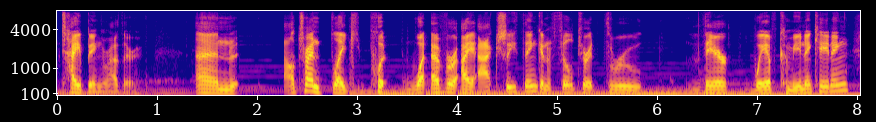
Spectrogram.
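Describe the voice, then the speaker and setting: A man's voice: medium pitch, sharp tone. Rambling young man chatting while drawing. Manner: rambling, many restarts and fillers, laughs often. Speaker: artist streamer reading chat. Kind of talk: casual livestream chat while drawing.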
